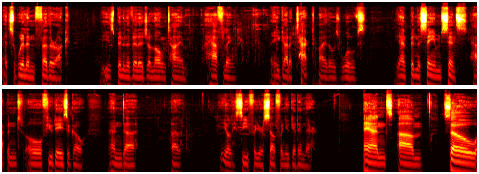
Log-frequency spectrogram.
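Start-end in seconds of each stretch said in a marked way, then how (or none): 0.0-15.8 hushed, lowered voice, said as an aside. Storyteller voicing a character who speaks to the listener, in a lowered voice. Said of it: "kind of lowers his voice and says".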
